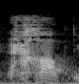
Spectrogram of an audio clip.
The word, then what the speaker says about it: Echad: And if you get the Hebrew pronunciation, it's Echad. You got to kind of spray it out.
